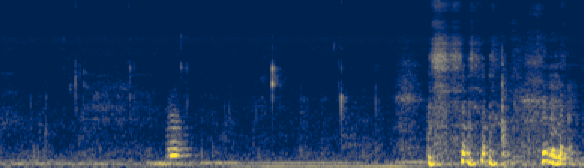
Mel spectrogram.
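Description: Small lip smacks and mouth sounds of someone tasting a soda he has just sipped, over a low steady hum; a man's voice comes in about four seconds in.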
